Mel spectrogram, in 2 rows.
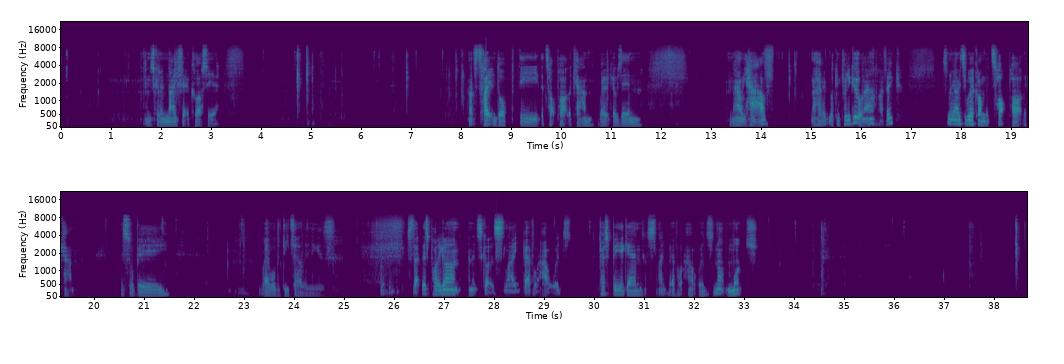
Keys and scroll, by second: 2.1 k, 5.4 Tab, 7.8 a, 9.5 Tab, 14.5 Tab, 26.8 b.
